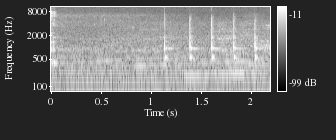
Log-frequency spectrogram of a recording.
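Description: During trimming, a finger flicks the bottom of a clay pot five times to check its thickness, producing short, dull, clunky taps with a mid-pitched knock over a faint steady hum. The clunky sound means the bottom is still thick, with quite a bit of clay left, so it is safe to keep carving.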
